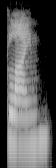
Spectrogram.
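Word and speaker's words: climb: ऐसे ही अगर एम के बाद बी आता है किसी भी वर्ड में तो जो बी है वो साइलेंट हो जाता है। जैसे कि वम टम बम क्लाइम को। इन सब वर्ड्स में जो है बी साइलेंट है।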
